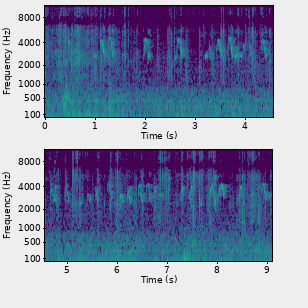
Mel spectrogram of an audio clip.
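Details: Silkie chicks and hatching eggs: dense chorus of shrill, falling peeps from several chicks, repeated in quick strings through the clip, over light tapping noises.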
